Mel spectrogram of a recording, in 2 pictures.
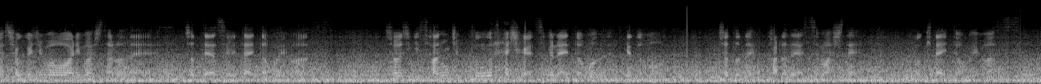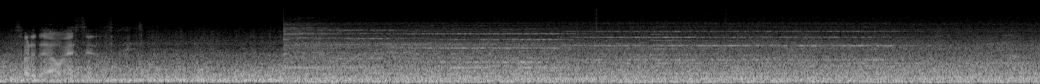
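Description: Steady in-flight cabin noise of an Airbus A350-900 airliner: engine and airflow rumble filling the cabin, with a muffled voice over it for the first two-thirds. About two-thirds through, the noise changes abruptly to a slightly different steady rumble with faint high tones as the aircraft is low on approach.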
